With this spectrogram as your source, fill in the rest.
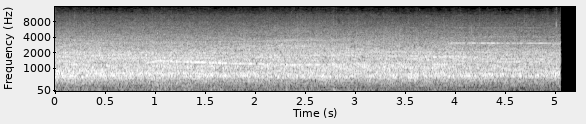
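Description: People in a crowd clap their hands.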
